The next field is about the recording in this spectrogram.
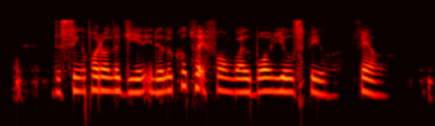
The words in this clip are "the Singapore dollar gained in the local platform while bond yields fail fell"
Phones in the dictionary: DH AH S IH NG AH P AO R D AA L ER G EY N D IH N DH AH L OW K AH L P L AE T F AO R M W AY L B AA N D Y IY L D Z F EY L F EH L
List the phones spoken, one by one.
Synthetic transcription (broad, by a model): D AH S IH NG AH P AO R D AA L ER G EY N IH N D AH L OW K AH L P L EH T F AO M W AY L B AA N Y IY L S F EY L F EH L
